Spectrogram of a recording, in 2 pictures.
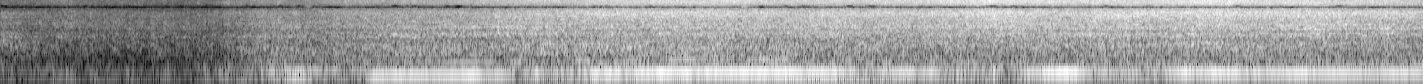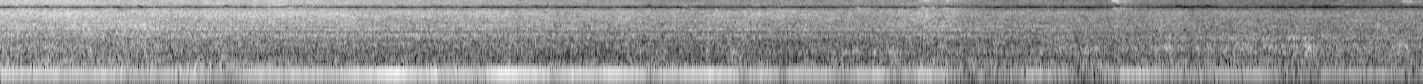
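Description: Jet ski engine speeding up about a second and a half in, then running steadily at one high pitch as the craft races away across the lake, slowly fading with distance.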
